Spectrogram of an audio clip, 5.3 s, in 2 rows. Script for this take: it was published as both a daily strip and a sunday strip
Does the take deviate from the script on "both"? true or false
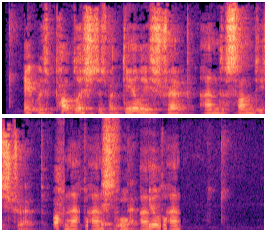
true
